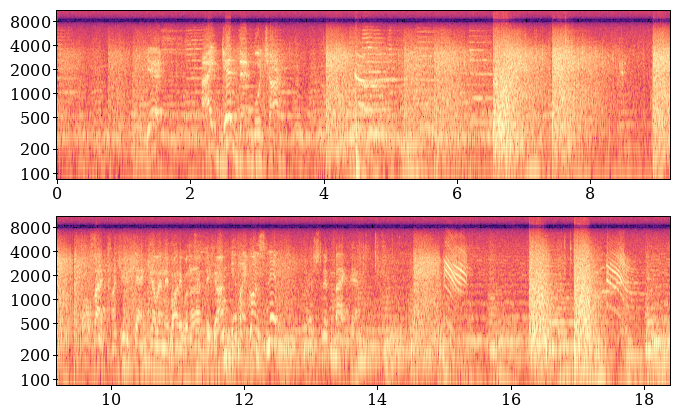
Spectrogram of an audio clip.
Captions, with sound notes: - Yes, I get that butcher. (guns firing) (dramatic music) - Fall back, Pancho. You can't kill anybody with an empty gun. - My gun slipped. - Well, slip back then. (guns firing) (dramatic music)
